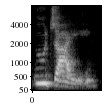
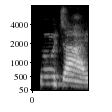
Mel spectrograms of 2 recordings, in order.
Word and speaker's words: Ujjayi: Ujjayi. Ujjayi.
